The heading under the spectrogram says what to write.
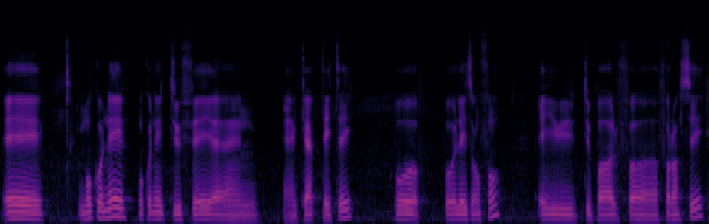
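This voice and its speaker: A man with a Louisiana Cajun-Creole French accent hosting a casual interview, speaking haltingly and repeating his phrases. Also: fairly low pitch, a little mellow, clean tone, lo-fi sound. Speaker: interview show host.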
